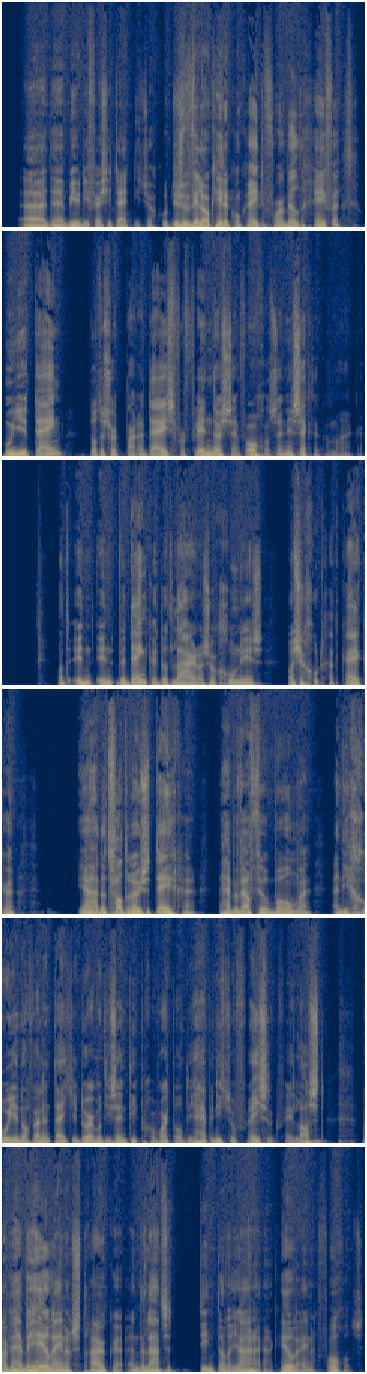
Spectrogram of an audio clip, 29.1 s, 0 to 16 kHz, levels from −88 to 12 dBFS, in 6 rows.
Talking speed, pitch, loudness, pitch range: 190 wpm, 100 Hz, -26 LUFS, 90-120 Hz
